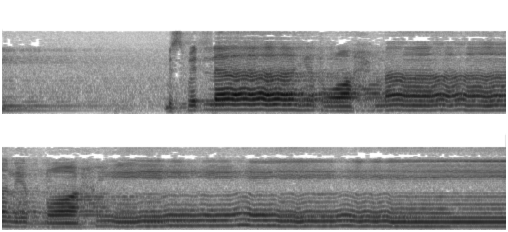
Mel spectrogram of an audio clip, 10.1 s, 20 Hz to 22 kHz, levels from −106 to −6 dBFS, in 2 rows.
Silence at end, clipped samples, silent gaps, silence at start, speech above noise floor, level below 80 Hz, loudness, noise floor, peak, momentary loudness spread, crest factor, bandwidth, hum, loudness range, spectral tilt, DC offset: 0 s; under 0.1%; none; 0 s; 29 dB; -74 dBFS; -21 LUFS; -49 dBFS; -4 dBFS; 12 LU; 18 dB; 7.8 kHz; none; 7 LU; -5 dB/octave; under 0.1%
